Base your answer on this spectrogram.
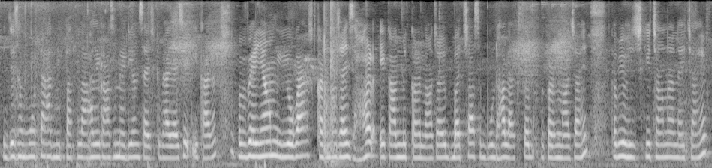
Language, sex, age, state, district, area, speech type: Maithili, female, 18-30, Bihar, Araria, rural, spontaneous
